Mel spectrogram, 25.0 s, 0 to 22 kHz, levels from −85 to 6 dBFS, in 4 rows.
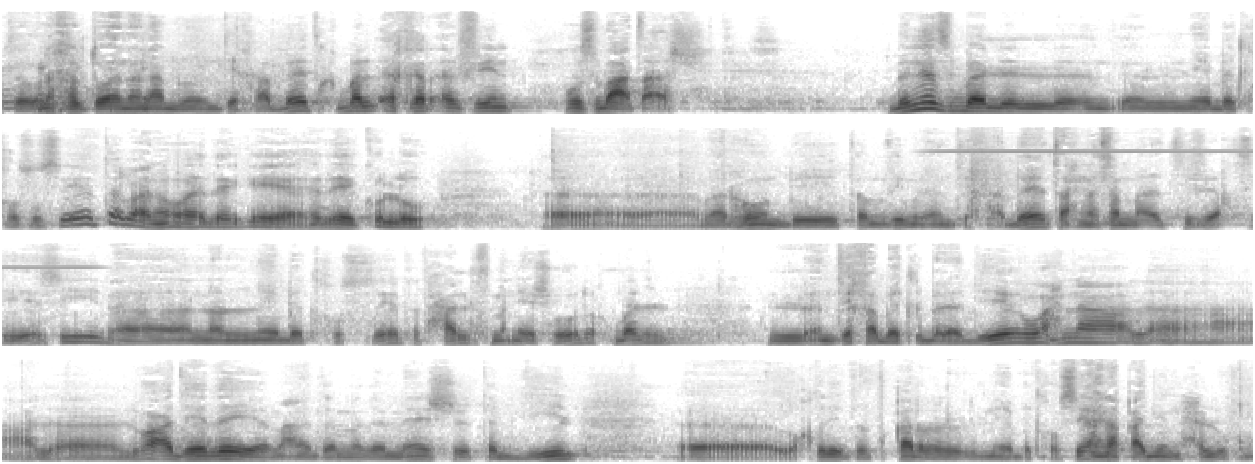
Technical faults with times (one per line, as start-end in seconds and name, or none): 10.77-13.09 feedback whistle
